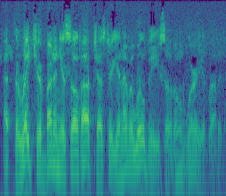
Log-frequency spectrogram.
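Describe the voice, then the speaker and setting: An actor playing a weary, wry frontier marshal in a radio western, dry and laconic in manner. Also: male voice, low voice, animated, brisk, breathy edge. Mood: teasing. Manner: dry, laconic, gently teasing. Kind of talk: 1950s radio western acting. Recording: dull, faintly noisy old radio recording.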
